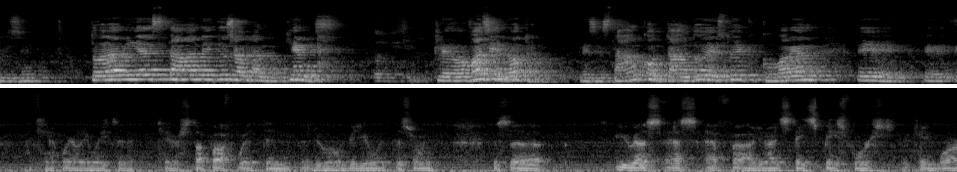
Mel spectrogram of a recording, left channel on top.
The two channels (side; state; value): both; different; correlation 0.01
